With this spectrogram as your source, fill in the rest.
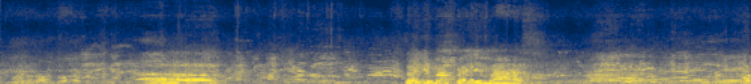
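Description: A man speaks loudly and with animation through a loudspeaker, outdoors.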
